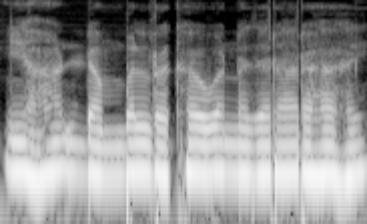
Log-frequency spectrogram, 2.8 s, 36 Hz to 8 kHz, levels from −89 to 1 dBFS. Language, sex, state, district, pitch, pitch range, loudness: Hindi, male, Jharkhand, Ranchi, 120 Hz, 115-125 Hz, -10 LUFS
